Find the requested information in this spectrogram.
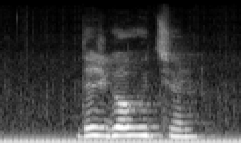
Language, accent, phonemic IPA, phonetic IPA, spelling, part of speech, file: Armenian, Eastern Armenian, /dəʒɡohuˈtʰjun/, [dəʒɡohut͡sʰjún], դժգոհություն, noun, Hy-դժգոհություն.ogg
- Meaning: discontent, dissatisfaction, displeasure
